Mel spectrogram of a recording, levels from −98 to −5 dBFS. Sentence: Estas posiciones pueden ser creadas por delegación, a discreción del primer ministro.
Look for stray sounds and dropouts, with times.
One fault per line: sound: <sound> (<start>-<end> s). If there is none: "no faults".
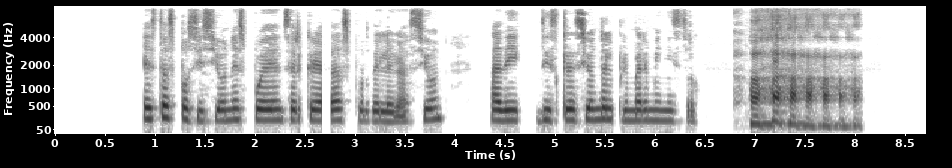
sound: dropout (2.7-2.8 s)
sound: laugh (6.8-8.1 s)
